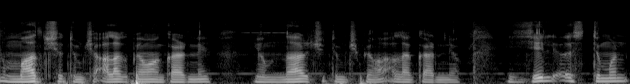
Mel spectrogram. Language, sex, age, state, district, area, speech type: Kashmiri, male, 30-45, Jammu and Kashmir, Ganderbal, rural, spontaneous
